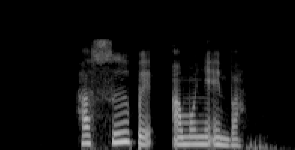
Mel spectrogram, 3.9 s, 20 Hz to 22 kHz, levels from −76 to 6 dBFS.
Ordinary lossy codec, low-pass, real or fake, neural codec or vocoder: MP3, 96 kbps; 7.2 kHz; real; none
